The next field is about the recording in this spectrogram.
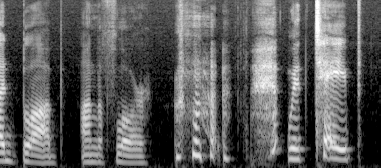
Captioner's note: laughs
